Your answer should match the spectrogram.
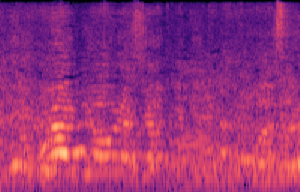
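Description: Speech: several voices talking over one another.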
